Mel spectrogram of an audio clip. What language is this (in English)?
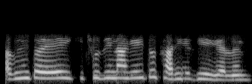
Bangla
